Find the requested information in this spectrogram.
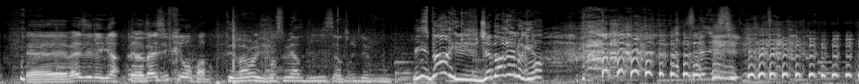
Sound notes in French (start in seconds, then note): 5.6 rires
